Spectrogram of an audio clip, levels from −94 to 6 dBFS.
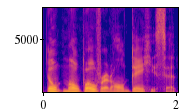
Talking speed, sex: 235 wpm, male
